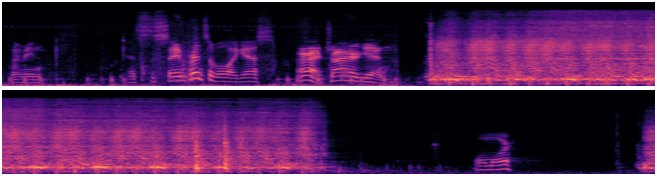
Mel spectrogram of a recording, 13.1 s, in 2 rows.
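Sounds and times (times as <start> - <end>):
truck engine cranking by starter: 4.2 - 10.1.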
